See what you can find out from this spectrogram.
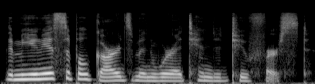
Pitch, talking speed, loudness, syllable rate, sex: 195 Hz, 135 wpm, -17 LUFS, 4.7 syllables/s, female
